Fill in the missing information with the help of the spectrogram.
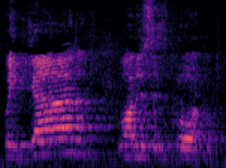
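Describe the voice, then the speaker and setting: Speaking into a handheld mic in a church hall, an Australian pastor gives an earnest, expressive sermon at normal speed in a fairly high voice. He asks rhetorical questions and restarts phrases, and the recording sounds roomy and distant.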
